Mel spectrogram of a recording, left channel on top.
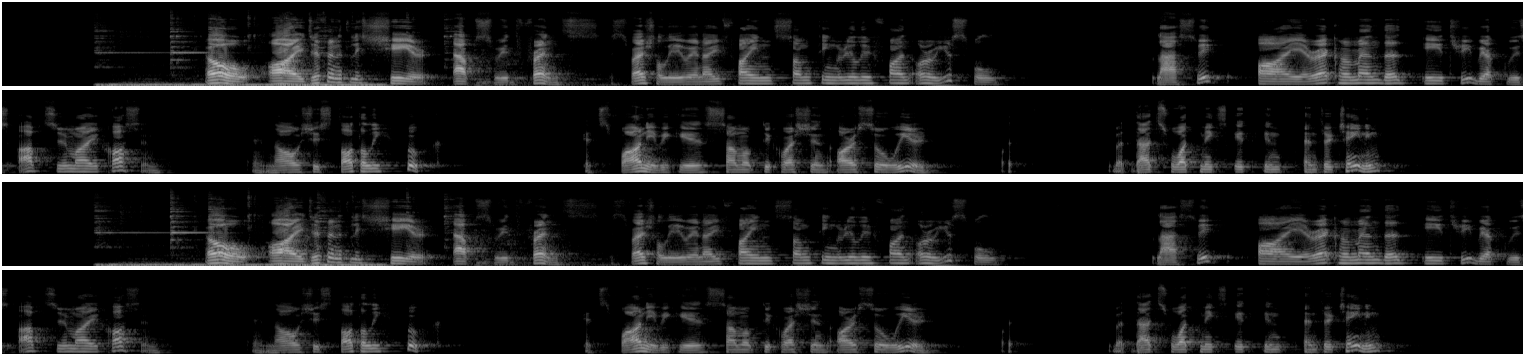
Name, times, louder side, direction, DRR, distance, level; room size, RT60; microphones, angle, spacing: sound 1, 0.9-7.5 7.8-8.0 8.5-8.7 9.2-9.5 9.8-10.0 10.5-10.6 13.0-13.1 13.7-13.8, left 1 dB, 5° right, 6.0 m, -43 dB
voice 1, 2.0-10.0 11.5-12.1 12.6-16.8 17.7-19.4 21.0-24.5 26.3-29.0, left 3 dB, 20° left, 13 dB, 0.5 m, -33 dB
26.0 x 10.5 x 2.6 m, 0.77 s
head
